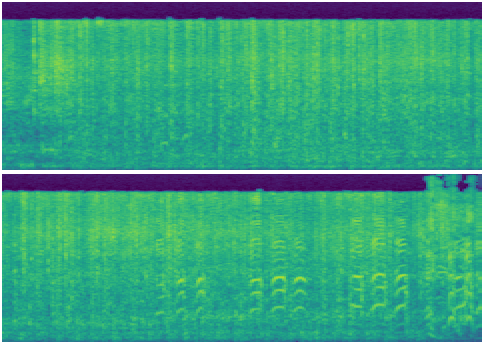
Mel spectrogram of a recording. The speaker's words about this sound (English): Because this guy takes this brick and puts it in the washing machine, and the washing machine turns over because the brick and the washing machine is bouncing down the road, basically.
